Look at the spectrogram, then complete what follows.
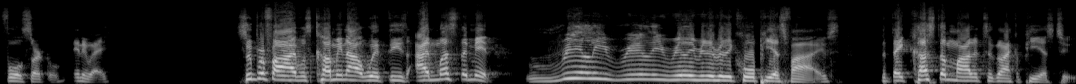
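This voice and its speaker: High-voiced man hosting a casual podcast. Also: sing-song, normal speed, fairly bright tone. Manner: emphatic, repeats words and phrases for emphasis. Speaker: podcast host. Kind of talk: casual opinionated chat.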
